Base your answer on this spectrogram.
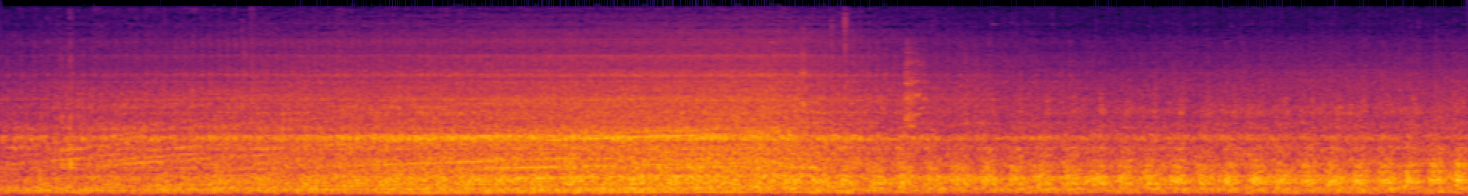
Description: Classic Mini making a very irritating knocking/whining sound constantly!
